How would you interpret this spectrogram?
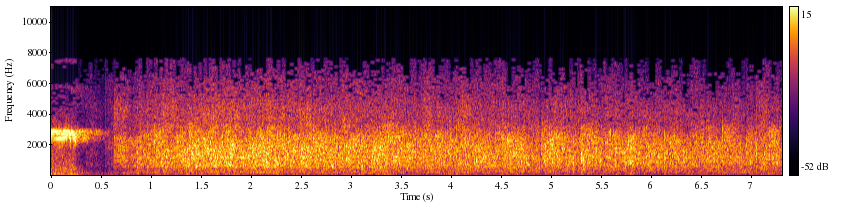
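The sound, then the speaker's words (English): A short, shrill whistle blast ends Clement Freud's turn of speaking at the very start, then is swallowed by loud, steady applause from an audience that carries on for several seconds. “Well, Clement Freud just kept going until the whistle went, and only just, but he did manage it.”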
